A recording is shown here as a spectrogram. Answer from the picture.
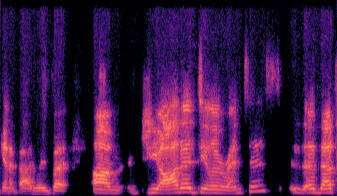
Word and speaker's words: Giada De Laurentiis: anything, not like in a bad way, but Giada De Laurentiis, that's how you say her name, from the Food Network.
